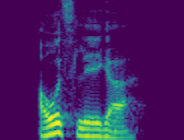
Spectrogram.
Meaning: 1. cantilever 2. boom (of a crane) 3. outrigger 4. exegete
- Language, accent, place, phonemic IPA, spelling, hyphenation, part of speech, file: German, Germany, Berlin, /ˈaʊ̯sˌleːɡɐ/, Ausleger, Aus‧le‧ger, noun, De-Ausleger.ogg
